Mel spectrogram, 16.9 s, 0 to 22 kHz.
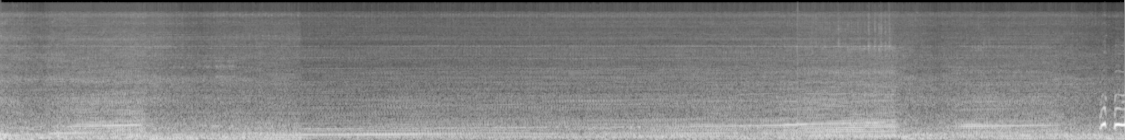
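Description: Engine of a 1969 Chevrolet Camaro Z28 cruising at about 3,000 RPM, a steady deep drone heard from inside the car. Its pitch shifts slightly and it runs continuously with no talking.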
